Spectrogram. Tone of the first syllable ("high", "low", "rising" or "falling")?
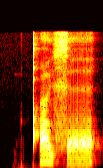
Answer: low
